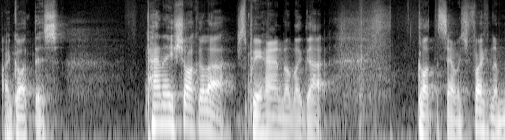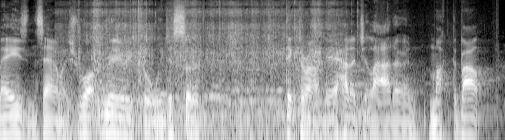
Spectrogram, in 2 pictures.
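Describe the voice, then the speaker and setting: A man's voice: deep voice, fairly even intonation, fairly quick, slight background noise. A young man telling travel stories casually, swearing freely and chuckling as he goes. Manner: laid-back, swears freely, chuckles through anecdotes. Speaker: travel vlogger.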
